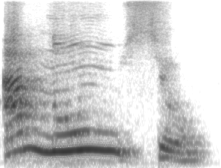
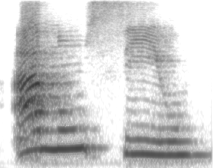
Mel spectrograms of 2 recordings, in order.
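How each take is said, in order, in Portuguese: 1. A tônica cai na sílaba 'nu'. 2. A tônica não cai em 'nu'. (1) "Na outra palavra, sílaba tônica, nu" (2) "Olha a sílaba tônica onde foi parar"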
